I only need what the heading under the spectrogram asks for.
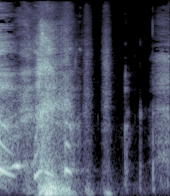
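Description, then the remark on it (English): A loud, breathy gasp, exaggerated as if imitating another person's signature gasp, followed by a few short, soft breath and mouth sounds. “I just hear, like, people be like, they do my gasp.”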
